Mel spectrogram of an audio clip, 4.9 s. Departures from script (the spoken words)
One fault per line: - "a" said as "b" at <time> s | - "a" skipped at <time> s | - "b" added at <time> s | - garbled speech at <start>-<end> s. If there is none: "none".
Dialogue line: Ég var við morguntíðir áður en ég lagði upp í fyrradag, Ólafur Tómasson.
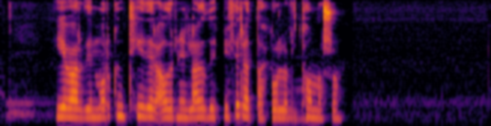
none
